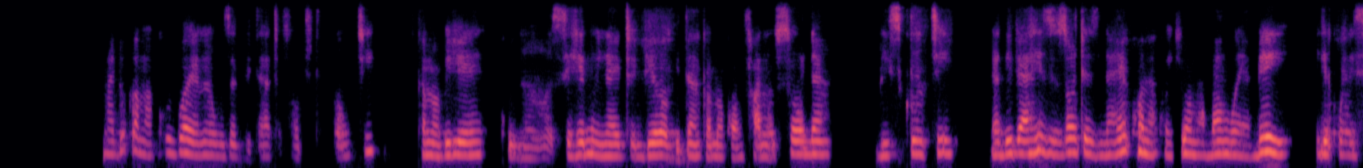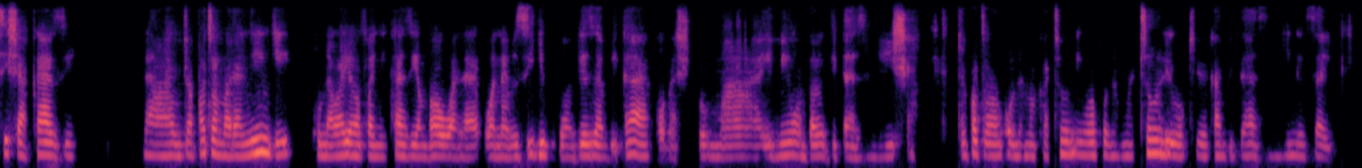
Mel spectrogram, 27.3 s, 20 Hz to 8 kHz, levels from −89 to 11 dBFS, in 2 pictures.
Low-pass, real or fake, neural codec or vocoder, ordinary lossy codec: 7.2 kHz; fake; codec, 24 kHz, 1 kbps, SNAC; Opus, 24 kbps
